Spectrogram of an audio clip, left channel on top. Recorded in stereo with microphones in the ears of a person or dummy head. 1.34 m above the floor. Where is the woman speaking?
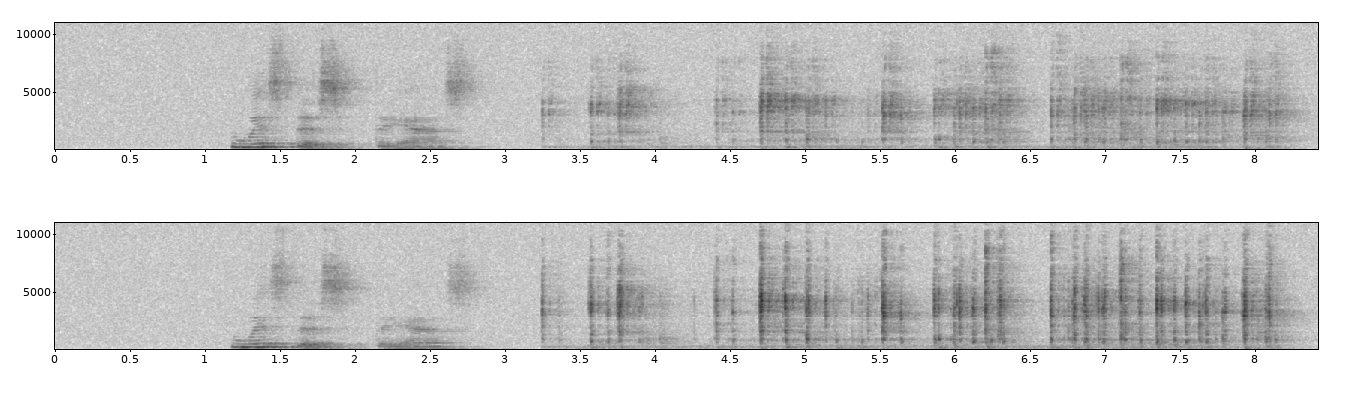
40° left (ahead or behind), 3 m.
